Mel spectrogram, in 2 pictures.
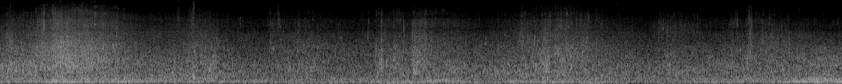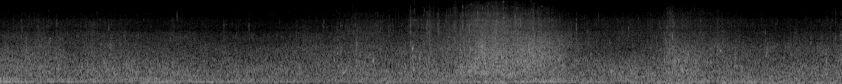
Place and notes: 鎖港里, Magong City - In the small beach
Waves and tides, In the small beach
Zoom H6 + Rode NT4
